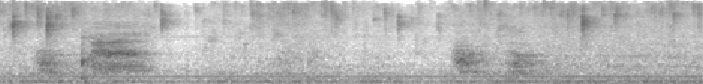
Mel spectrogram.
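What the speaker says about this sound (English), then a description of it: "let me just rinse this off." Water runs and splashes faintly from a tap as soap is rinsed off outdoors on a trail, with soft irregular spatters and drips over a steady low hum.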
